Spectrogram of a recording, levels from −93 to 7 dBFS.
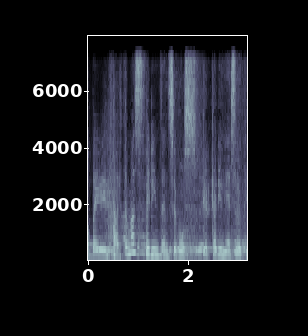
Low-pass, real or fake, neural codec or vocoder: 7.2 kHz; fake; codec, 16 kHz, 0.5 kbps, X-Codec, HuBERT features, trained on general audio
